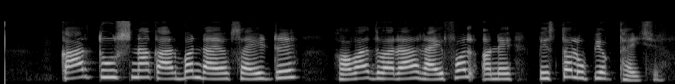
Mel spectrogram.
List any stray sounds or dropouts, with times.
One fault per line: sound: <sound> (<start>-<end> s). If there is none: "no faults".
no faults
